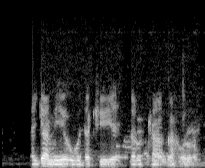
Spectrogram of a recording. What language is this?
Kinyarwanda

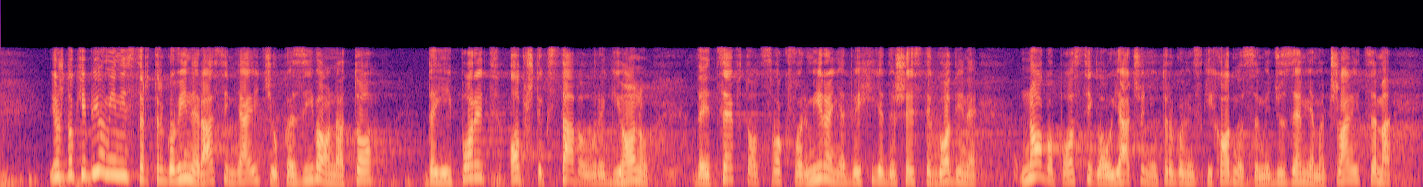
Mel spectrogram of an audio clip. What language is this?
Serbian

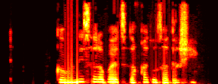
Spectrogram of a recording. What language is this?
Pashto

